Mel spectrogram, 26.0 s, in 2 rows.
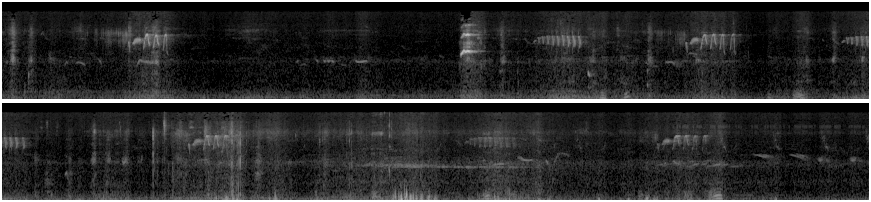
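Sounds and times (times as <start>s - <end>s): songbird high trill: 6.9s - 7.3s.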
